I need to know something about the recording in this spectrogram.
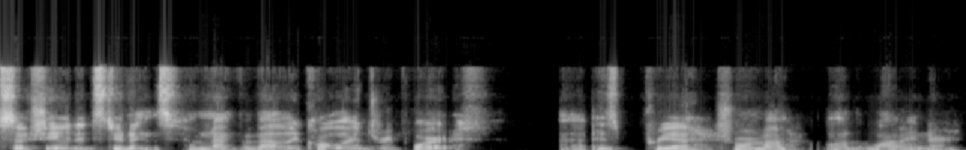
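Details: Adult man speaking; normal voice.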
